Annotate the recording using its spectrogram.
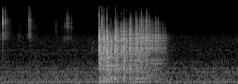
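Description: A pair of game dice thrown onto a wooden tabletop, clattering and tumbling for about half a second, starting about a second in.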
